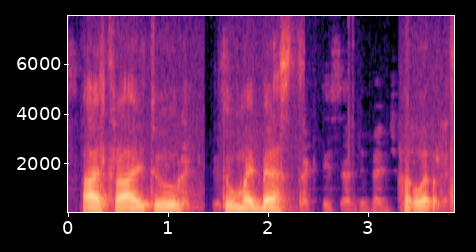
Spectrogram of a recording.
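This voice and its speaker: A man speaks with a strong Italian accent. His pace is very slow. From Italy, Tuscany. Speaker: demoscene programmer. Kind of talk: technical presentation. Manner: halting.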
